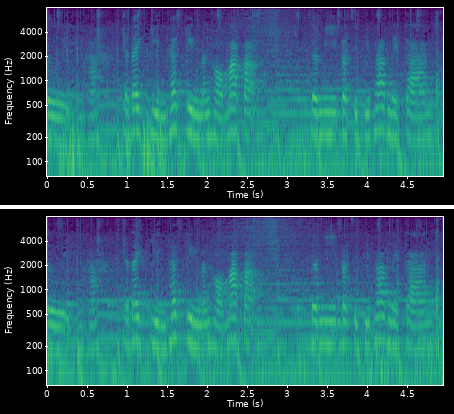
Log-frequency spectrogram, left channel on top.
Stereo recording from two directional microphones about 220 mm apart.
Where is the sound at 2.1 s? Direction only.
15° left (ahead or behind).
